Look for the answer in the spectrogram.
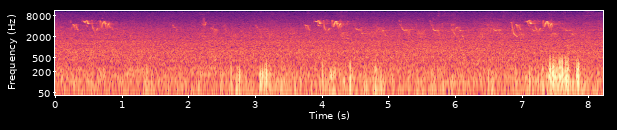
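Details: Common waxbill: a couple of common waxbills, wild birds in Hawaii, chirp while foraging in a field, giving thin, high chirps in short clusters every couple of seconds over steady low rustling and a few soft thumps.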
